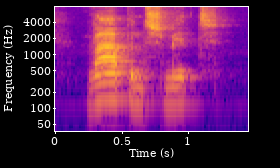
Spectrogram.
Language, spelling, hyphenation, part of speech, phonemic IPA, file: Dutch, wapensmid, wa‧pen‧smid, noun, /ˈʋaː.pə(n)ˌsmɪt/, Nl-wapensmid.ogg
- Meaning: weaponsmith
